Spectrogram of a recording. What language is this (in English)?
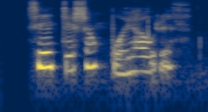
Icelandic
